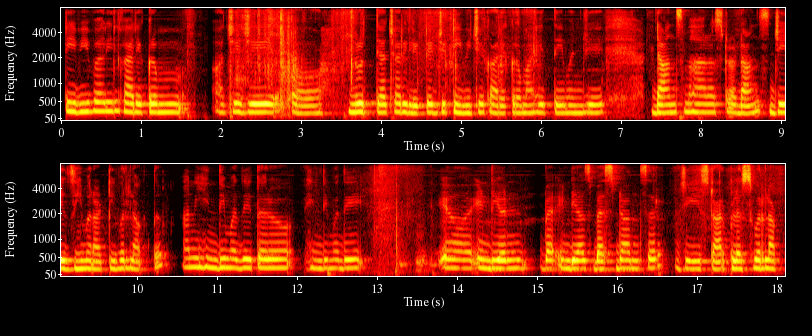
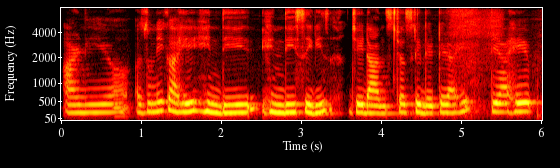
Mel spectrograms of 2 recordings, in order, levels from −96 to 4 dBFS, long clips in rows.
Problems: constant background noise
